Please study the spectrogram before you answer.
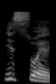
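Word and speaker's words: Esau: 에서를요 영어 발음은요 이소예요. 이소. 예, 이소. 맞아요. 예, 있어. 이소예요. 이소. 있어. 이소라고 발음합니다. 있어.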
